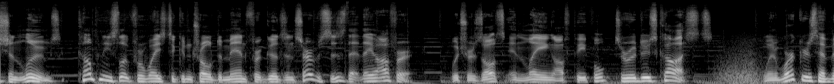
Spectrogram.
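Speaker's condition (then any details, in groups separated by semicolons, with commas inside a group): No condition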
